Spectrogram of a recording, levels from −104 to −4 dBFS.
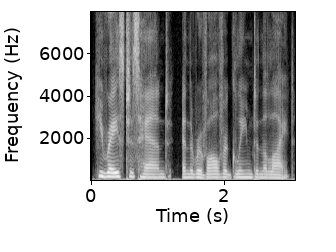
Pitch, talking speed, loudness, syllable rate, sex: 155 Hz, 215 wpm, -19 LUFS, 5.2 syllables/s, female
